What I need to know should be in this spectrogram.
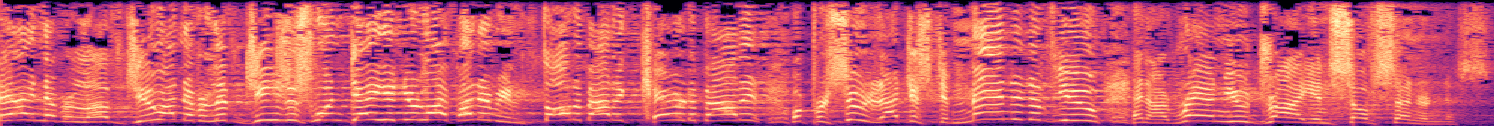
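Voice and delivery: husband manning up. Retold or imitated. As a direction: pour out the apology, finally owning it.

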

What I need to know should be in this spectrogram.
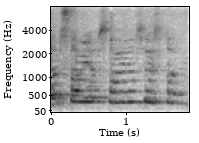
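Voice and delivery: high, loud mock-crying wail; tearful apology. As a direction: wail it repeatedly like someone crying hard. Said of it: "So she runs looking for me, saying".

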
